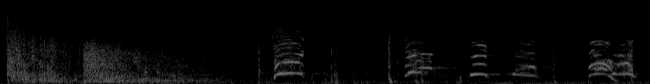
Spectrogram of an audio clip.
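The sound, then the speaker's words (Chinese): Heavy, booming gunfire rings out during an armed police special-operations drill in the rain at a high-altitude field training ground 3,500 m up. Several rumbling bursts fill the opening seconds, then a man speaks. “官兵们正在冒雨进行防空演练。在突破300米障碍后，对两伙暴恐分子实施围捕和狙击。”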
